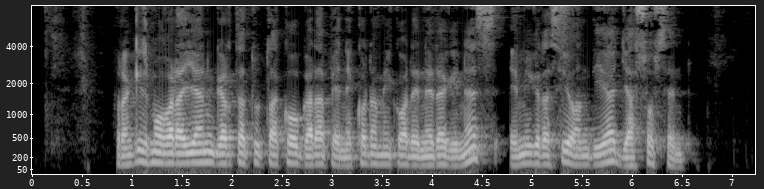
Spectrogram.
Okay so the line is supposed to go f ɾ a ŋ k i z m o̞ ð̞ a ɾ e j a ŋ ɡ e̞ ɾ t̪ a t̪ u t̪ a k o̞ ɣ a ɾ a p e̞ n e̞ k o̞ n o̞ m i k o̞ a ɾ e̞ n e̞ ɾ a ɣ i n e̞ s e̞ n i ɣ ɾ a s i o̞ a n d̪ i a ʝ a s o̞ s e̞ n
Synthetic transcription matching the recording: f ɾ a ŋ k i z m o̞ ɣ̞ a ɾ a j a ŋ ɡ e̞ ɾ t̪ a t̪ u t̪ a k o̞ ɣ a ɾ a p e̞ n e̞ k o̞ n o̞ m i k o̞ a ɾ e̞ n e̞ ɾ a ɣ i n e̞ s e̞ m i ɣ ɾ a s i o̞ a n d̪ i a ʝ a s o̞ s e̞ n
